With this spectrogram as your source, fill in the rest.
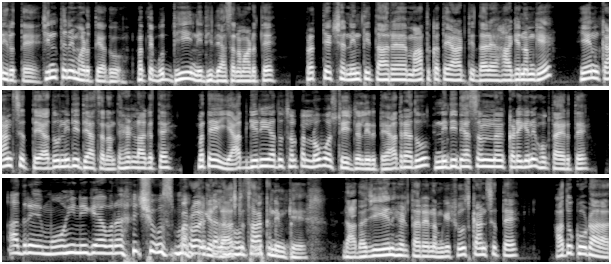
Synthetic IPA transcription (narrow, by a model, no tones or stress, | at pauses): iɾut̪ːe̞t͡ʃint̪ɐne̞maːɽut̪ːe̞ɐd̪umɐt̪ːebud̪ʱːinid̪ʱid̪ʱjaːsɐnɐmaːɽut̪ːe̞ | pɾɐt̪jɐkʂɐnint̪id̪ːaːɾemaːt̪u̥kɐt̪eaːɖt̪id̪ːaːɾe̞ɦaːɡe̞nɐmɐɡe̞ | eːnkaːɳsit̪ːe̞ɐd̪unid̪ʱid̪ʱjaːsɐnɐːnt̪ɐɦeːɭɐlaːɡut̪ːe̞ | mɐt̪ːejaːd̪ɡiɾiɐd̪usɐlpɐloʋɐsʈe̞ːd͡ʒnɐlːiɾut̪ːe̞aːd̪ɐɾeɐd̪unid̪id̪ʱjaːsɐnnɐkɐɽeɡene̞ːɦoːɡ̚t̪aːjiɾut̪ːe̞ | aːd̪ɐɾemoːɦiniɡeɐʋɐɾɐt͡ʃuːspɐɾɐʋaːɡilːɐɐʂʈusaːkɐnimɐɡe | d̪aːd̪aːd͡ʒieːnɦe̞ːɭt̪aːɾe̞nɐmɐɡe̞t͡ʃuːskaːɳsut̪ːe̞ | ɐd̪ukuːɽɐ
